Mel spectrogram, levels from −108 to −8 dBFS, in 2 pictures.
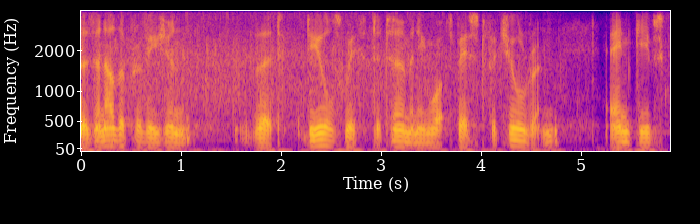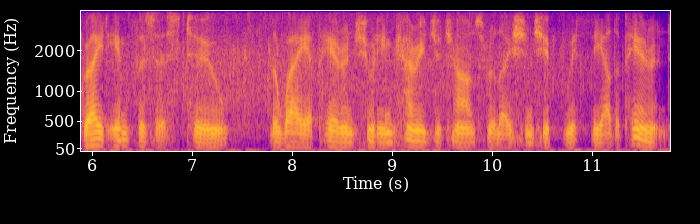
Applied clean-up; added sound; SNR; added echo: none; Applause / Crowd; 17 dB; none.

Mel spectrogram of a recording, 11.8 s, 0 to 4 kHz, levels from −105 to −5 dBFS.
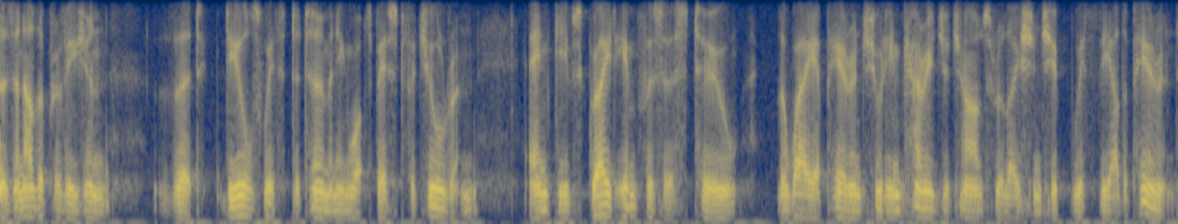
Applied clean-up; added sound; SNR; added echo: none; none; none; none.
